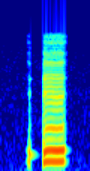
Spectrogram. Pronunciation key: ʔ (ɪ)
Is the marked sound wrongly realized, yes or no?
no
